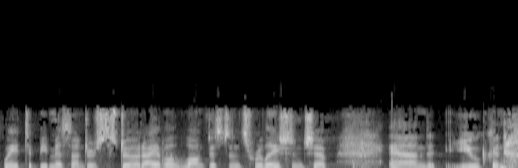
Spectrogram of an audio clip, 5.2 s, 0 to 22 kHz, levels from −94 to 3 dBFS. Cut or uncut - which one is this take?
uncut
